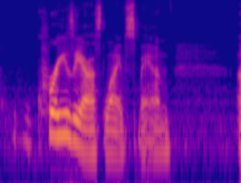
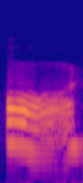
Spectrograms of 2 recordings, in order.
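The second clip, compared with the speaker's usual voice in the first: normal talking voice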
